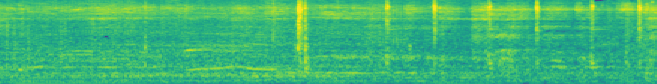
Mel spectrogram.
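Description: Steady road and engine noise inside a moving car's cabin, with a scattering of light clicks, the sharpest about halfway through.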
